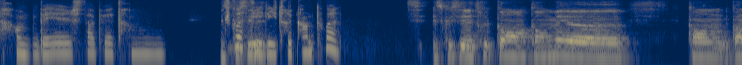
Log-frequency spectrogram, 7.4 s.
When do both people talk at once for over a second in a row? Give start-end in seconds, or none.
none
